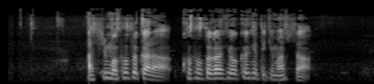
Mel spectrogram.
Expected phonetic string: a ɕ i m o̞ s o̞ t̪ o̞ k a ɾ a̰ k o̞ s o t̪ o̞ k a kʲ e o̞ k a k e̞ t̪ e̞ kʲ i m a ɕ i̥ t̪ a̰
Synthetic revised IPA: a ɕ i m o̞ s o̞ t̪ o̞ k a ɾ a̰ k o̞ s o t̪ o̞ ɡ a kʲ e o̞ k a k e̞ t̪ e̞ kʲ i m a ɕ i̥ t̪ a̰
